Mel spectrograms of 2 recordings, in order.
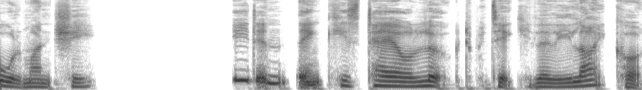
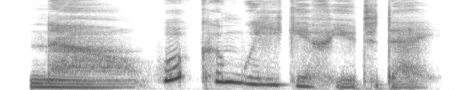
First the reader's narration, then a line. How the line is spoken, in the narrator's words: She muttered under her breath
